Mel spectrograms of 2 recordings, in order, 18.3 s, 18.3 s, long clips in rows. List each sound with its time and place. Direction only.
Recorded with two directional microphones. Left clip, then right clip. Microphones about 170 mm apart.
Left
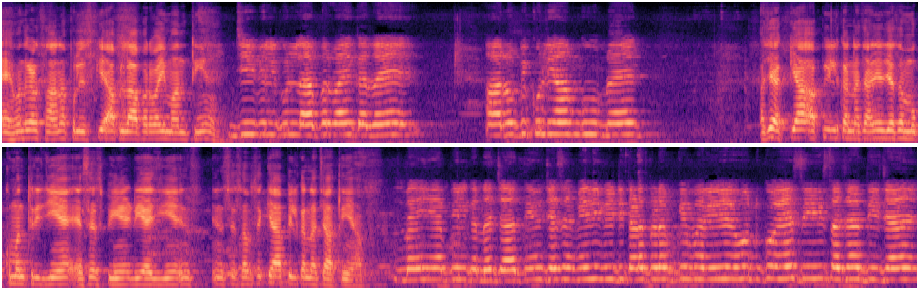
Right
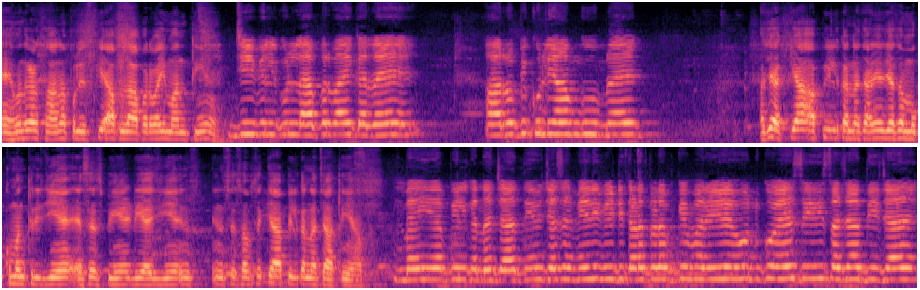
0.0 s a man's voice: 55° right (ahead or behind)
2.0 s speech: 35° right (ahead or behind)
7.6 s a man's voice: 55° right (ahead or behind)
12.7 s speech: 30° right (ahead or behind)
